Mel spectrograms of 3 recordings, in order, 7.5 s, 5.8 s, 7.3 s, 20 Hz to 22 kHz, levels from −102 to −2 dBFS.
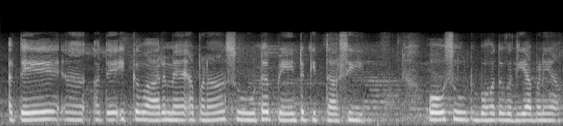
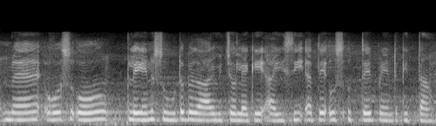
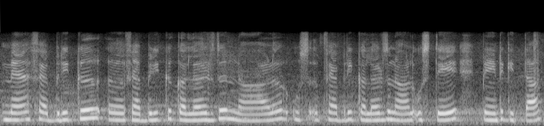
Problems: constant background noise, background conversations at intervals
